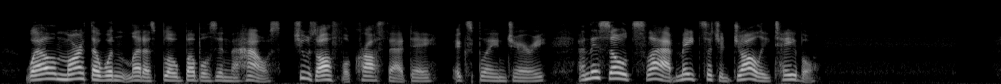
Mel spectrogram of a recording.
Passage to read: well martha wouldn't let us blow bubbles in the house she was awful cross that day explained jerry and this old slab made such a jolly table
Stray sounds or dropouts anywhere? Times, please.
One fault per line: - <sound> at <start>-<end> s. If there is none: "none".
none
